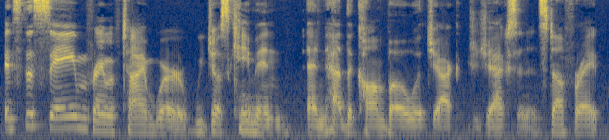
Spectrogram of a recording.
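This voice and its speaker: A woman's voice: extremely low pitch, unhurried. A woman player in casual improvised game chat, wryly thinking aloud as she decides what to say.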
